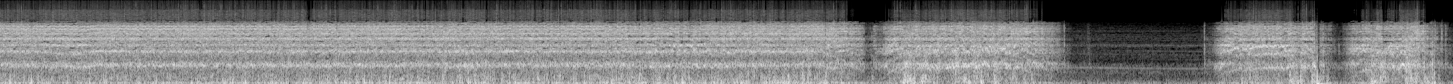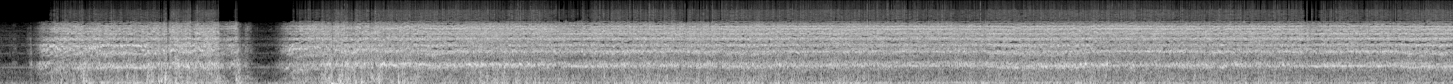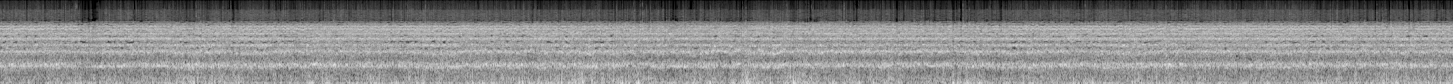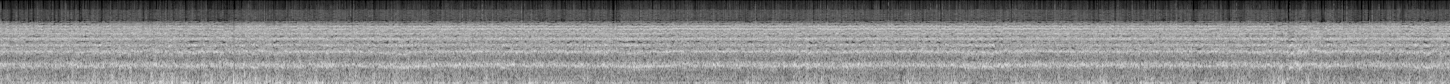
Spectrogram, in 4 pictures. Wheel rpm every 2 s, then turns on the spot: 230, 230, 240, 230, 170, 50, 90, 110, 140, 230, 230, 230, 230, 230, 230, 230, 230, 230, 230, 230, 230, 230, 230, 230, 230, 230, 230, 230, 230.
16-18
